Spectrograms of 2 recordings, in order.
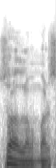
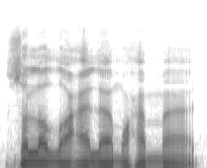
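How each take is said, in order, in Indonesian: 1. Frasa itu diucapkan cepat dan tergesa-gesa. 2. Frasa itu diucapkan pelan dan hati-hati. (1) "Itu terlalu terburu-buru" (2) "dengan cara tidak terburu-buru. Baca sholawatnya yang benar"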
